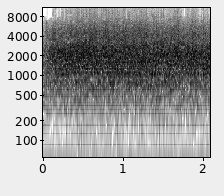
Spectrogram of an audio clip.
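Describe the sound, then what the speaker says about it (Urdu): Dense, continuous audience applause at an all-India mushaira poetry gathering in Cuttack, 2005, loud and unbroken for the whole stretch. "جناب سہیل لکھنوی سے ایک نرم و نازک اور سچی غزل کے لیے تالیوں سے استقبال کیے جناب سہیل۔"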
